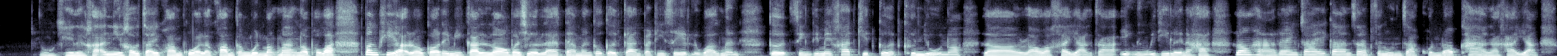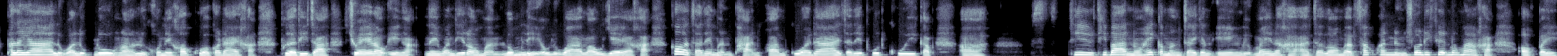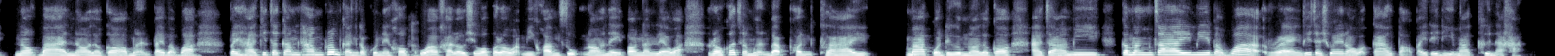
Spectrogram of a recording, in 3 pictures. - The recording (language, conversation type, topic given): Thai, advice, ฉันจะเริ่มก้าวข้ามความกลัวความล้มเหลวและเดินหน้าต่อได้อย่างไร?
- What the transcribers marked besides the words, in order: none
